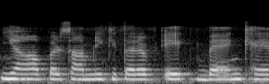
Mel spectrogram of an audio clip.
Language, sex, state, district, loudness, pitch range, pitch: Hindi, female, Uttar Pradesh, Shamli, -14 LUFS, 235-245 Hz, 240 Hz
